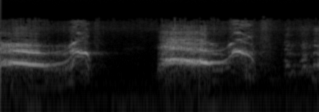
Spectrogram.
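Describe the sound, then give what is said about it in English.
A man imitates a Boston Terrier's growl: two loud, drawn-out throaty growls, each ending with a rising whine, separated by a short pause, with a brief third growl starting at the end. “He thinks he's a Boston Terrier.”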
